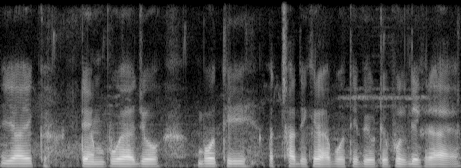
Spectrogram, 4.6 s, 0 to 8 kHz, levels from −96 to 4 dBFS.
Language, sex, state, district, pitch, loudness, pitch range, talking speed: Hindi, male, Chhattisgarh, Kabirdham, 110 Hz, -19 LUFS, 105-115 Hz, 220 wpm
